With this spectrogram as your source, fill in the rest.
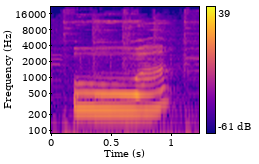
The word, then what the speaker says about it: Ohr: As you can see with the pronunciation of O and U, the correct pronunciation of the vowels is vital, since it significantly changes the word's meaning if you pronounce one incorrectly.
